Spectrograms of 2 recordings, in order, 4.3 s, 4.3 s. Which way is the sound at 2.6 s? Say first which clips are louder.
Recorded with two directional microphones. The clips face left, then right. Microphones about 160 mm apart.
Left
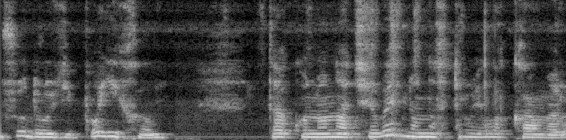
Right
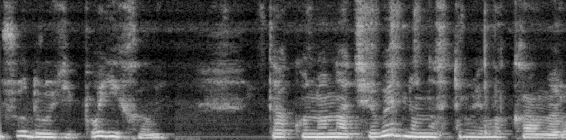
Right 5 dB; centre (ahead or behind).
